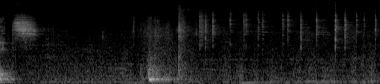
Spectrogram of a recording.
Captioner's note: pills falling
